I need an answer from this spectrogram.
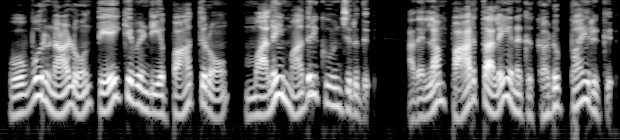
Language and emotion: Tamil, disgusted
